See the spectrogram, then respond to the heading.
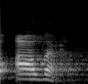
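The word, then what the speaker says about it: hour: ये भी देखो बच्चों क्या बोलते हैं हम इसको, आवर। तो आवर क्योंकि जो एच है वो इसमें साइलेंट रह गया है और जो साउंड हमारी आ रही है वो वाउल की है, तो वाउल के कारण हमने इसमें एन यूज किया।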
